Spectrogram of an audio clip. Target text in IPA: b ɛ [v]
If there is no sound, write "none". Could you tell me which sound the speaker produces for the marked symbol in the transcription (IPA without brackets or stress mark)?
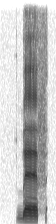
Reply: f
